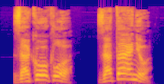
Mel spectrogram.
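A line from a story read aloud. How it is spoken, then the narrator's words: Shouting. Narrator (Russian): закричал он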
